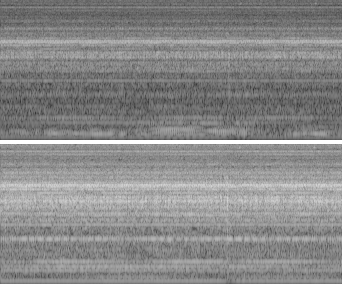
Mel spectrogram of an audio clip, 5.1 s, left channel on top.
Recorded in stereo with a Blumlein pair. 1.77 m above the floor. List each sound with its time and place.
0.0 s a machine running: 45° right, 1.6 m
